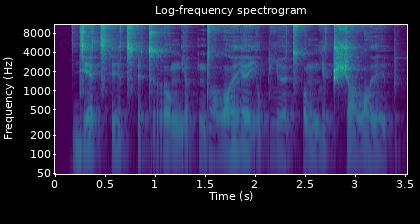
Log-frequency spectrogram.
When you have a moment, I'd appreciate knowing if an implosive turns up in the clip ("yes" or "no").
no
